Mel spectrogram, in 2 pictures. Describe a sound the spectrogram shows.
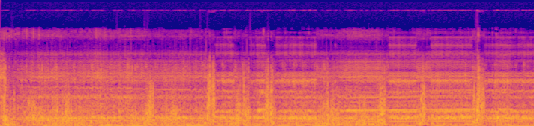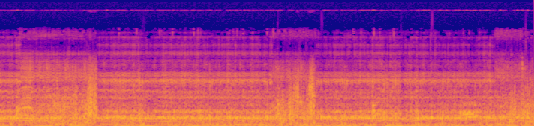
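Wind rumbles loudly against a moving rider.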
